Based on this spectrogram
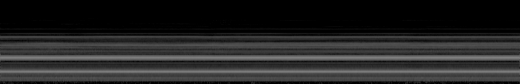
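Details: Samsung Note 9 phone speaker randomly emits a steady single-pitch siren-like buzz with no music behind it while playing audio; only a reboot stops it; faulty loudspeaker output, cause unknown.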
